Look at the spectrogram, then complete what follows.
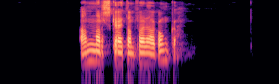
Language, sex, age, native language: Icelandic, male, 20-29, Icelandic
